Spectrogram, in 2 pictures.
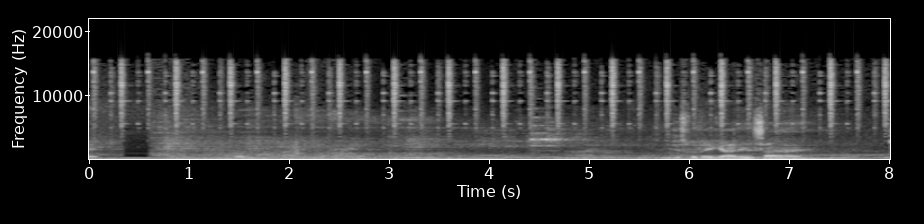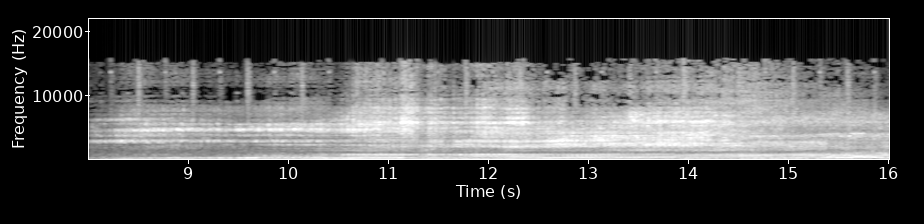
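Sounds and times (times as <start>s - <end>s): car engine accelerating hard: 8.0s - 16.0s.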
